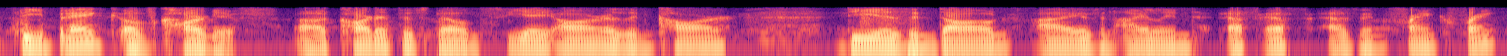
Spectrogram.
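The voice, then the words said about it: Hoarse, fading voice. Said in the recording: “Sorry, I'm losing my voice here.”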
